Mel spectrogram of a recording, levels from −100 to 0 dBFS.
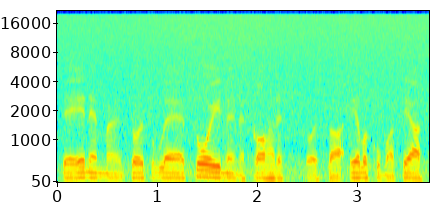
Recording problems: hiss; loud; throughout; 2 dB below the speech

